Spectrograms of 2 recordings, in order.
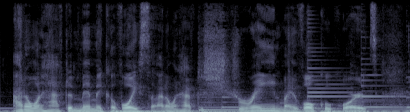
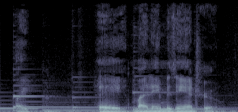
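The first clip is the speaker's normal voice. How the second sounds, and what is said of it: Put-on deep voice. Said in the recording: “I can imitate a deep voice. I can do that easily... It probably sounded weird”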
